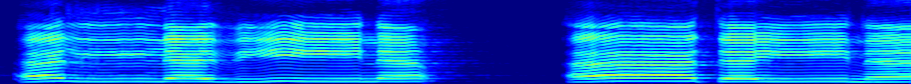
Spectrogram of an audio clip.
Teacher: حمزہ پہ کھڑا زبر ہے، نون پہ بھی، ان دونوں کو 2 سیکنڈ کا ٹائم دیں گے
